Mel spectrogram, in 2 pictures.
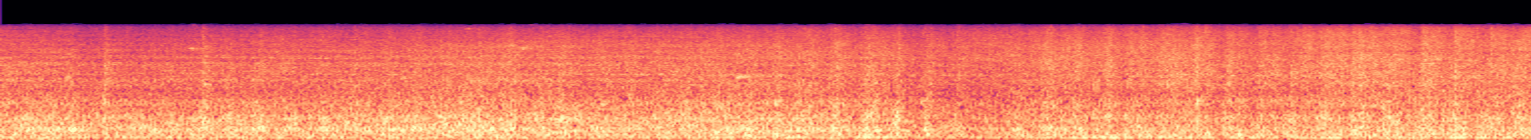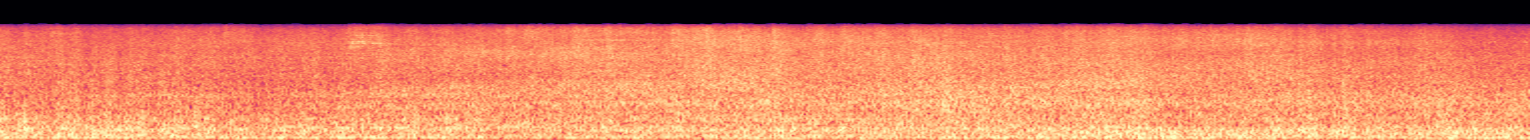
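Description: Freight train cars rolling past at close range: a steady rumble and clatter of steel wheels on the rails as flatcars give way to tank cars. A higher rushing hiss builds in the second half.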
